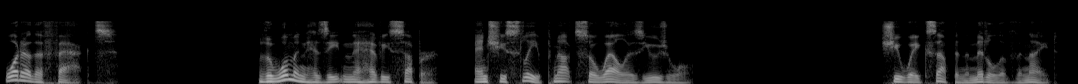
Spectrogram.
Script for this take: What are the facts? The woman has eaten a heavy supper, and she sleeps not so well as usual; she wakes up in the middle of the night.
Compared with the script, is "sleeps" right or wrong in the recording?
wrong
